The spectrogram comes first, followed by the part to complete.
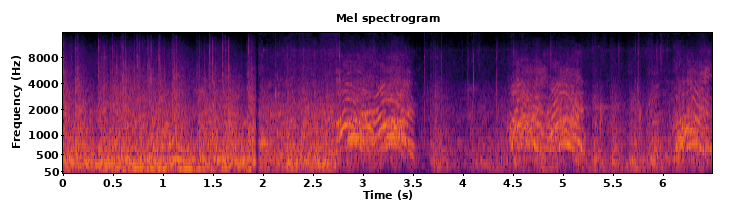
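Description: Dhak drums beaten in a fast, dense roll over crowd noise; about three seconds in the drumming breaks off and the crowd cheers, with several long rising-and-falling shouts.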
